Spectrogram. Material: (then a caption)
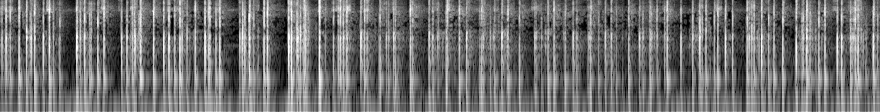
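Plastic. A hand-sized printed plastic snack packet, orange and white with a flower pattern and partly filled, is crinkled, squeezed and tapped with fingertips in front of the microphone. The clip is a rapid, continuous run of dry crackling rustles and sharp taps that cut off almost instantly, bright and papery with little low end.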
